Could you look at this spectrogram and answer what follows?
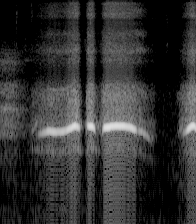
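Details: Parrot whistling a smooth tone that rises gently, breaks briefly, holds level and sinks, then adds one short whistle after a pause.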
